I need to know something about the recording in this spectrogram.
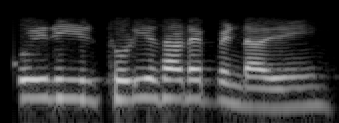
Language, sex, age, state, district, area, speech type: Dogri, male, 18-30, Jammu and Kashmir, Kathua, rural, conversation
